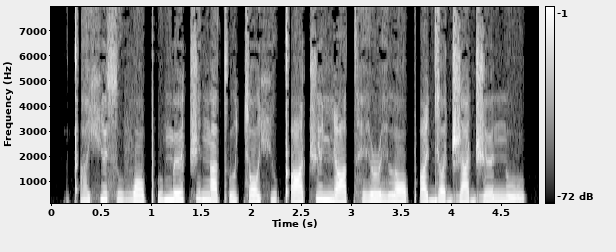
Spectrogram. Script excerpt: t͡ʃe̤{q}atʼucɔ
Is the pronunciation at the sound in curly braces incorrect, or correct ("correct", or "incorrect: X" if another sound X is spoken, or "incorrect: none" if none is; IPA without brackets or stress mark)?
incorrect: ŋ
